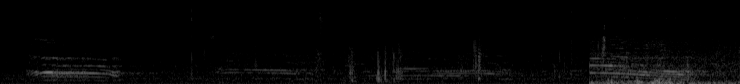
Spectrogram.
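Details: Red deer stag holding a small harem during the autumn rut in the Scottish Highlands; four drawn-out, moaning roars with stacked harmonics, each about a second long, the last one louder, with rustling in the background.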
